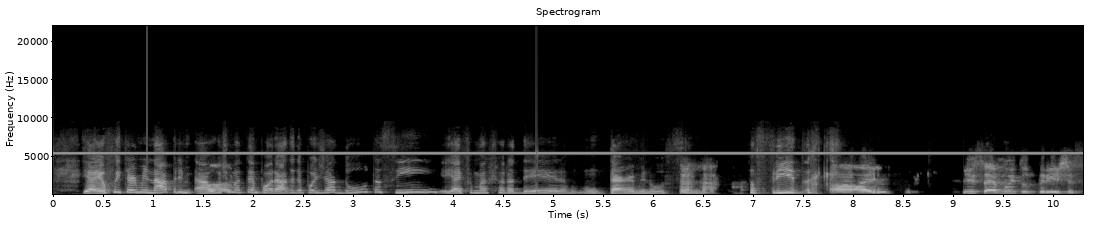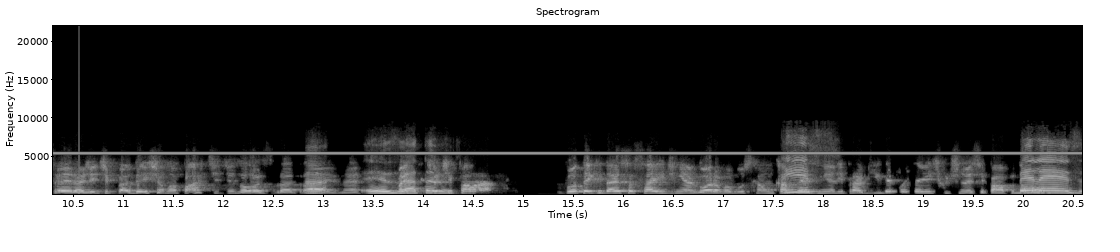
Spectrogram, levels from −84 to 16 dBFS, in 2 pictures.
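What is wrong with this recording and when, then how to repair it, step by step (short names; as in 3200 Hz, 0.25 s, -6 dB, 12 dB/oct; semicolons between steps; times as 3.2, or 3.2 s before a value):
tone 5400 Hz -26 dBFS
0.94 pop -8 dBFS
4.83–4.85 gap 16 ms
10.56 pop -7 dBFS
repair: de-click; notch 5400 Hz, Q 30; interpolate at 4.83, 16 ms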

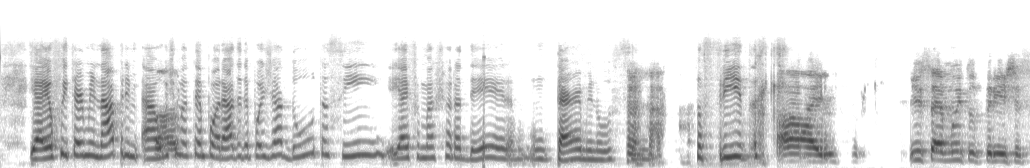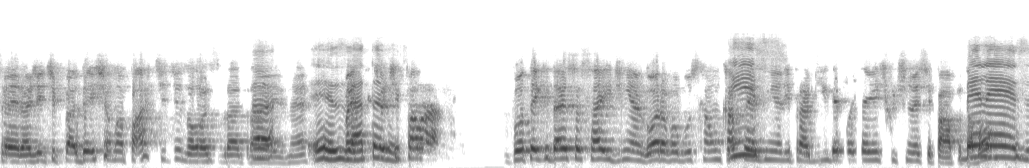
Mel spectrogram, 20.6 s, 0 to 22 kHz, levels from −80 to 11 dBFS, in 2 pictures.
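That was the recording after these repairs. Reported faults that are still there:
10.56 pop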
